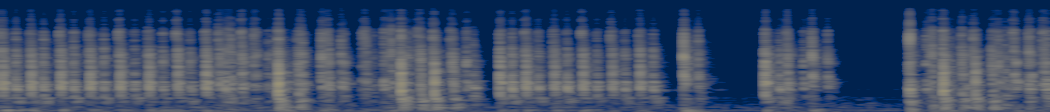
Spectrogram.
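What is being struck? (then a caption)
Plastic mechanical keyboard. Fingertips type steadily on a black plastic mechanical keyboard with clicky switches, producing a fast stream of short, bright, sharp clicks. The typing breaks off in a few brief pauses near the end before resuming.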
